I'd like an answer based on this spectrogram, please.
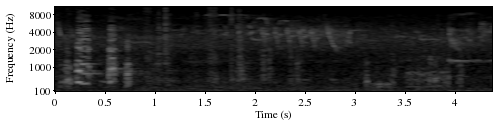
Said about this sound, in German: Das sind die Pfauen. Haben Sie gehört gerade?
